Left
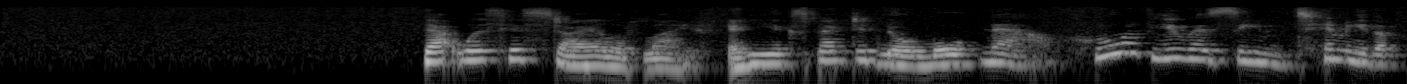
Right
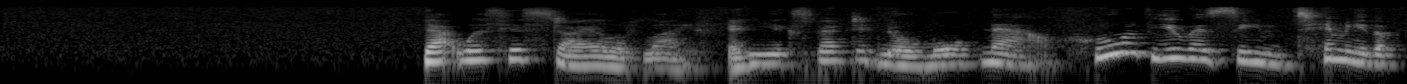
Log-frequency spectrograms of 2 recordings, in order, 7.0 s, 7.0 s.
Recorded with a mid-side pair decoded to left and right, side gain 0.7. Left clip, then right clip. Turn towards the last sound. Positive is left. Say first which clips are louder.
# right 2 dB
turn(degrees=-15)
